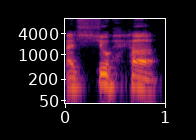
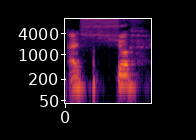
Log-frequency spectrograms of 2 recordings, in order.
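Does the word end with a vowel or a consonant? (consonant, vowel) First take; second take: vowel; consonant. First: The word ends with a full final vowel. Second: The word ends on a strong final h. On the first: The word is read normally, without stopping. "that's if we want to pronounce it normally" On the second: The reader stops on this word. "if you want to stop ... put a little bit of strength in that ha sound"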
